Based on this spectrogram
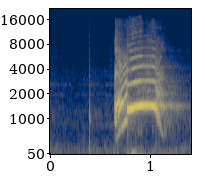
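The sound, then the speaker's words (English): A woman lets out a single sharp, high-pitched scream of surprise, loud, rising quickly and trailing off after about half a second, with no other voices. “Sorry, I was screaming.”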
